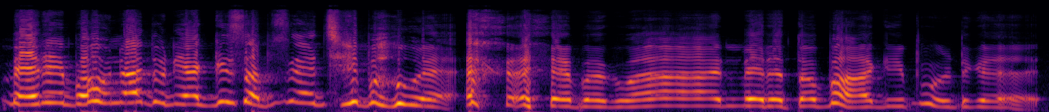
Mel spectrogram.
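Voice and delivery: loud, hammed-up sobbing wail; fake crying. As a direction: wail to make a scene for the guest. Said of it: "रो रो कर तमाशा खड़ा कर देती है". (रो-रोकर नाटकीय तमाशा)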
